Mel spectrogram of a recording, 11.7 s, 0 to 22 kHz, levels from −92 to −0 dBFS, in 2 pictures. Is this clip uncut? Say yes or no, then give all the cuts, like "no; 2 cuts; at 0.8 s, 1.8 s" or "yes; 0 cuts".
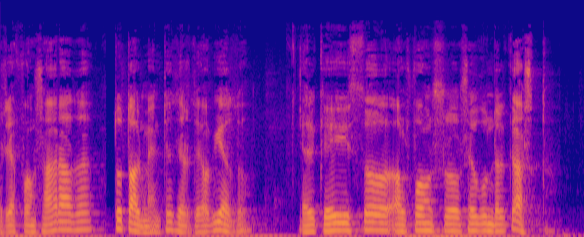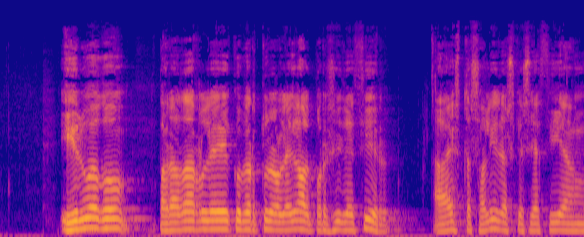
no; 1 cut; at 1.0 s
